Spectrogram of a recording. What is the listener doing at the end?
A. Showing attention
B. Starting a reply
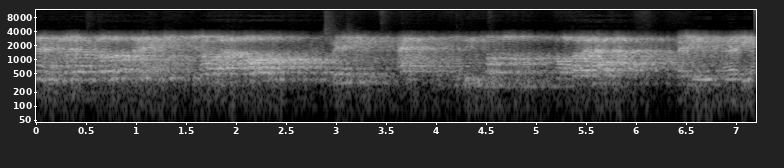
A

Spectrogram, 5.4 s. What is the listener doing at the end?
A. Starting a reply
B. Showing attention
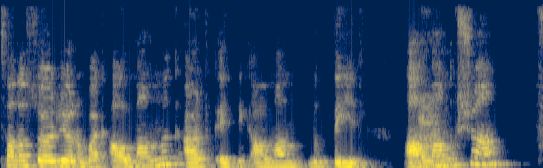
B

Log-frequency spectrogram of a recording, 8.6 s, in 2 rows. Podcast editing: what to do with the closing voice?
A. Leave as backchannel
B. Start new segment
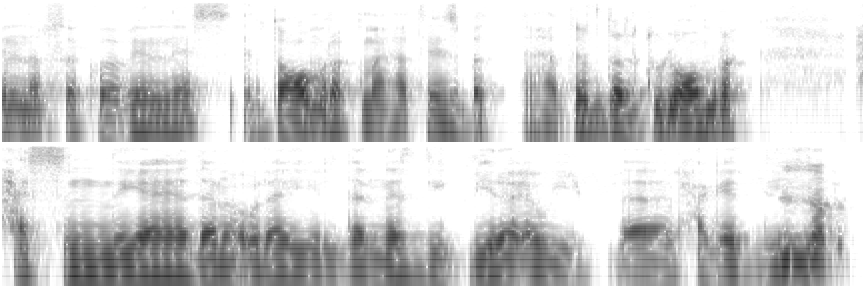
B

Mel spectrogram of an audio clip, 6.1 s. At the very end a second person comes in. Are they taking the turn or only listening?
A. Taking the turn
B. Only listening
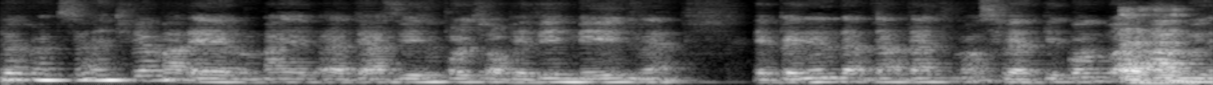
B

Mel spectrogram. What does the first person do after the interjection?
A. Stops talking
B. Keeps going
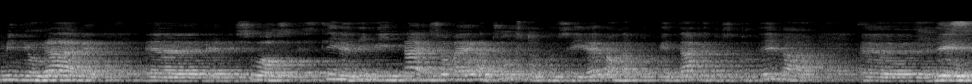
A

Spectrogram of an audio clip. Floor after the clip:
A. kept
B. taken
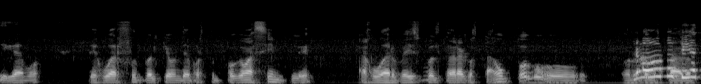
B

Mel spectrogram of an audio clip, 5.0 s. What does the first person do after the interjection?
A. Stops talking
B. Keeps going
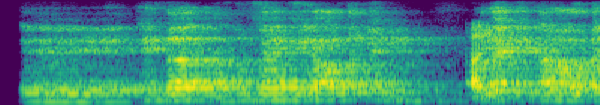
B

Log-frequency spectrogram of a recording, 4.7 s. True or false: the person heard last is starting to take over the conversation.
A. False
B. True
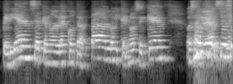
B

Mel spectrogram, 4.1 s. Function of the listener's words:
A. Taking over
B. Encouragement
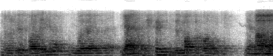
A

